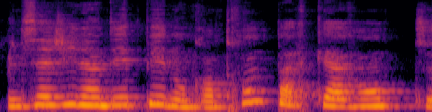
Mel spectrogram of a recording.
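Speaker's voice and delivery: ordinary talk, nothing marked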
